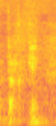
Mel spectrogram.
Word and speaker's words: Tarquin: elle parce que l'on je le prononce comme tolkien comme sa taxe carbone mais c'est vraiment tarquin et puis l'intégrale cette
